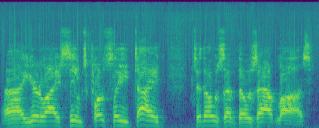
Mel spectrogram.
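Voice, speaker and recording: An actor playing a commanding, steady masked western hero with a formal manner, in 1930s radio drama style. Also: male voice, mid-range voice, lightly acted, low-quality recording. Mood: calm, commanding. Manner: formal, deliberate.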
